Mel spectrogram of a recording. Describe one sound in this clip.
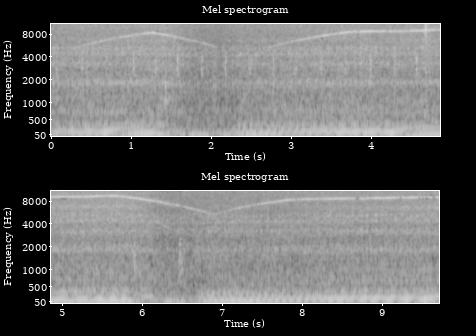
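A heavy truck engine rumbles steadily, dipping briefly as the gears change.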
